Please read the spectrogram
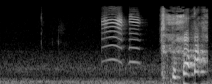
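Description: A woman's voice: two short, very high-pitched squeals about a second in, then a loud scream near the end.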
